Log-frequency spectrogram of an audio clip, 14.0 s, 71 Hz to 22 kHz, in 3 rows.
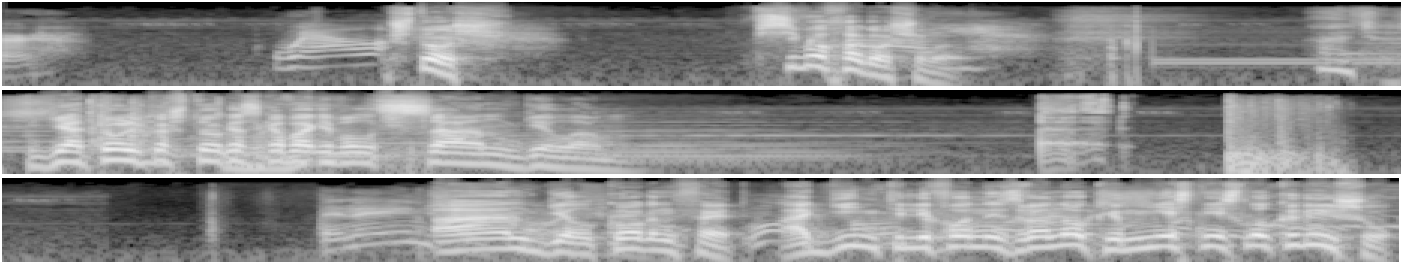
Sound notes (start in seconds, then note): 3.8 dial tone; 8.0 burps; 13.5 Fluffy and Uranus giggling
